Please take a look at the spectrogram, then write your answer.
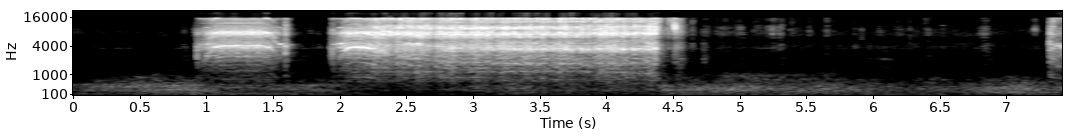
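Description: Ridgid subcompact cordless drill running at its low speed 1, a steady whirring motor drone held for several seconds with brief louder high-pitched bursts as it works, close to the microphone.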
